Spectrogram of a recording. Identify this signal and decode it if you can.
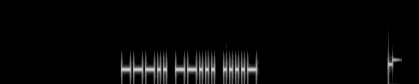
Morse code, heard as a keyed tone, about 40 wpm, 700 Hz. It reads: 874
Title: Numbers - 3-Digit 40wpm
